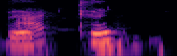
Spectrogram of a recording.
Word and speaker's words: packed: I haven't even packed my bags. Okay, one more time. ED-nya nggak bunyi.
